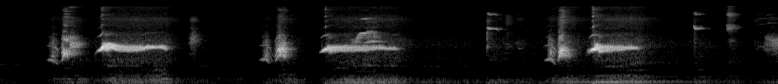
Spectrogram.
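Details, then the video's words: Ngeriwik calls of a white-rumped shama, played as a lure to rouse a pet shama: three rounds of a sharp upslurred note leading into a long steady whistle, each set about two seconds apart. "MURAI BATU PASTOL NGERIWIK COCOK BUAT PANCINGAN EMOSI MURAI ANDA"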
